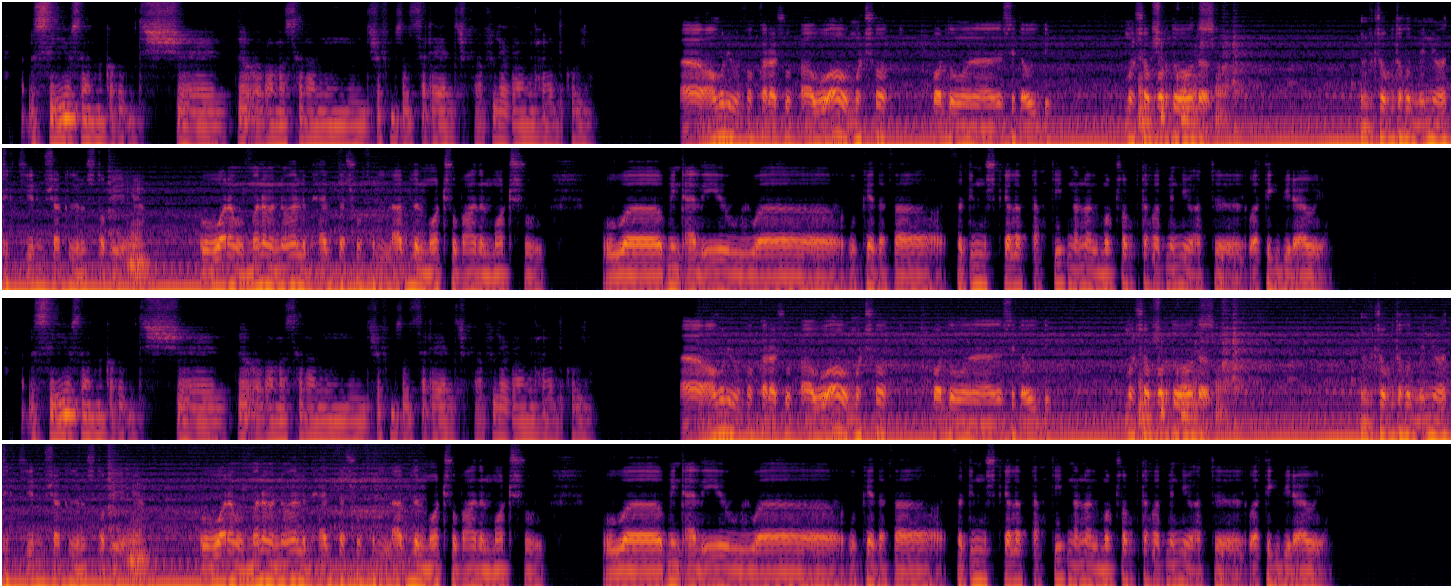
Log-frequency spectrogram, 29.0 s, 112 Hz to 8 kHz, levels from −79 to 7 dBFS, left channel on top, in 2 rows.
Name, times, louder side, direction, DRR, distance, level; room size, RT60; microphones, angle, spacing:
voice 1, 0.2-5.9 11.4-12.3 15.7-16.0, left 2 dB, 25° left, 2.1 m, -32 dB
voice 2, 6.8-8.9 9.3-10.5 11.2-12.1 13.6-16.0 16.5-20.2 20.5-27.8, equal, 5° left, 4.9 m, -27 dB
sound 1, 6.9-18.7, equal, 30° right, 3.8 m, -30 dB
head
